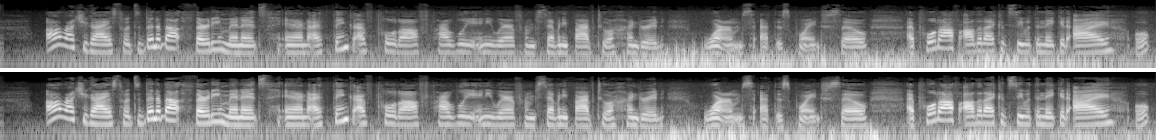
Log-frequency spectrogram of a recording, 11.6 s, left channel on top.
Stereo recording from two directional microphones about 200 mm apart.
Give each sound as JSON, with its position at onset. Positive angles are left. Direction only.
{"t": 0.5, "sound": "a woman's voice", "side_deg": -30}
